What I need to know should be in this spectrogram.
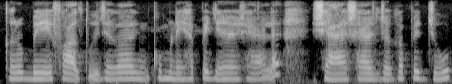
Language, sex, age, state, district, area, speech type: Dogri, female, 18-30, Jammu and Kashmir, Udhampur, rural, spontaneous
